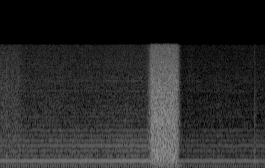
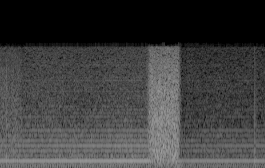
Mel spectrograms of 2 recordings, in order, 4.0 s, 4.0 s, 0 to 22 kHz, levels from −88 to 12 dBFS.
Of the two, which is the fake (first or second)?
first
